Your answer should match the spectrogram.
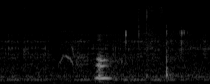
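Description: A soft voice saying a single counted number, "four", about a second in, followed by a few faint small clicks.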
